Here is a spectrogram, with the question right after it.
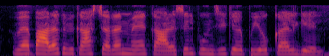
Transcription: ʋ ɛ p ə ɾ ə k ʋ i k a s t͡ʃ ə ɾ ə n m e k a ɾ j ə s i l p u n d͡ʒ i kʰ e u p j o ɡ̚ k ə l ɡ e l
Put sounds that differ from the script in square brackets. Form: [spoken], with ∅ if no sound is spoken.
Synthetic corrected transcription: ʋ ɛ p [a] ɾ ə k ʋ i k a s t͡ʃ ə ɾ ə n m e k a ɾ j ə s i l p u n d͡ʒ i [k] e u p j o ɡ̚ k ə l ɡ e l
